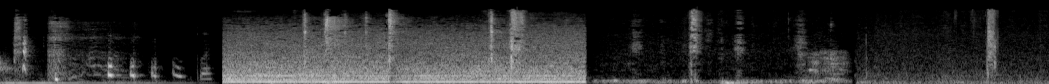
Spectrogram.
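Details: Kittens sneezing: several quick, high-pitched little sneezes, with a stretch of loud steady background noise.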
